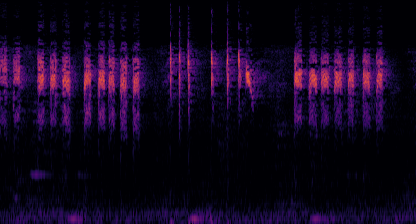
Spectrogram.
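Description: Brown-throated Sunbird giving a harsh, high chattering song. Quick runs of about eight scratchy notes, roughly six a second, break off with short pauses.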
